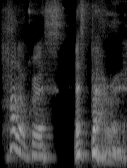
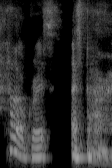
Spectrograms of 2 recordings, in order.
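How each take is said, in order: First: Tapered name. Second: Starts loud, fades into a whisper; loud then whisper. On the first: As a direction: voice dropping away on the name. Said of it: "He tapered his name". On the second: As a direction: begin loud, taper the name away. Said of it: "started off loud and into a whisper". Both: Retold or imitated.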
